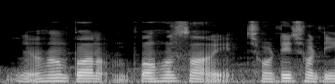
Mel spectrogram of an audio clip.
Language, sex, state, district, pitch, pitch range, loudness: Hindi, male, Maharashtra, Washim, 140 Hz, 135-150 Hz, -17 LUFS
